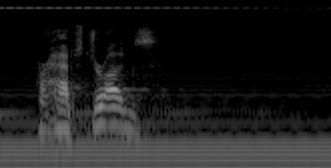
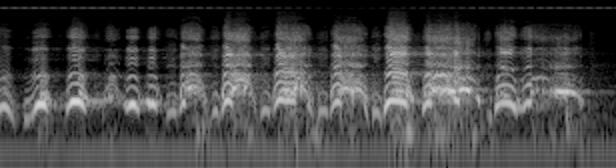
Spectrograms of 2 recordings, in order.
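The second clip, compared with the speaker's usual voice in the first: big shouting laugh; loud laugh; 11 semitones higher, 13 dB louder than usual. Real, not acted. Laughing at the monkey.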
